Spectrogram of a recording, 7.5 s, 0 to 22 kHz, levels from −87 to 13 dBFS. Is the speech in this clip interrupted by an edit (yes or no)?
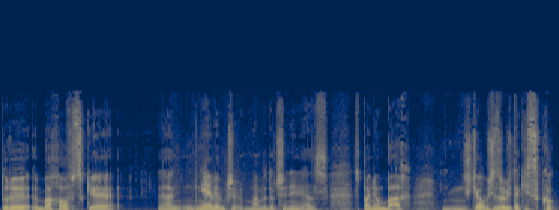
yes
